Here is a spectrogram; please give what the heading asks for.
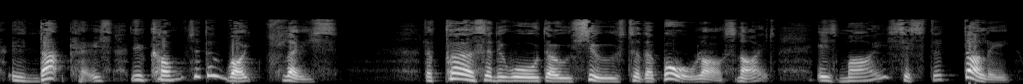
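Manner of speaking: loud, blunt working-class sister; loud brash Daisy. A narrator's reading. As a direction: bellow it out brashly. Daisy voiced loudly.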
